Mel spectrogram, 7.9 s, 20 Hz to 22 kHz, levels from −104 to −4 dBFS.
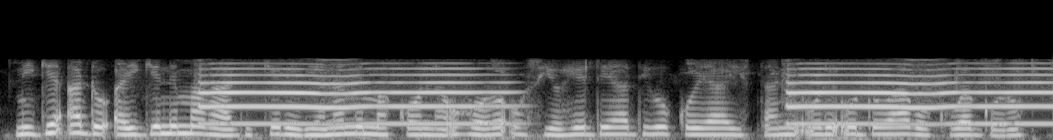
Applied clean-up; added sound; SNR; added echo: none; Trumpet; 0 dB; none.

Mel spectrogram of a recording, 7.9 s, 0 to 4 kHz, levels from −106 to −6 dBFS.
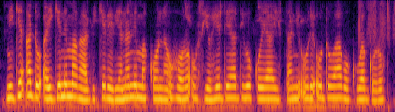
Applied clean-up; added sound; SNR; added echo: none; none; none; none.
